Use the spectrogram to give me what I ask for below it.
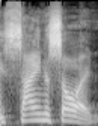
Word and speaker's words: sinusoid: reading the vast literature in circular function a sinusoid that is how you pronounce it so a sinusoid is a sine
